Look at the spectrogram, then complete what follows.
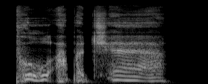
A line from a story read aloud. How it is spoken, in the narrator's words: Famine hissed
